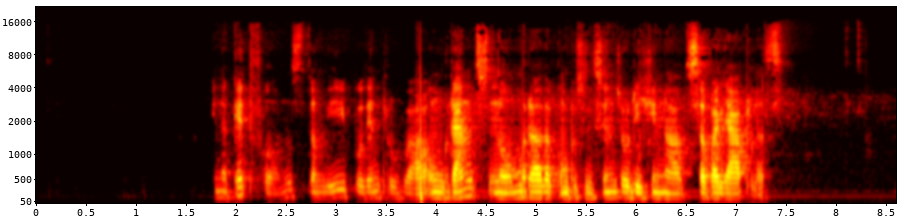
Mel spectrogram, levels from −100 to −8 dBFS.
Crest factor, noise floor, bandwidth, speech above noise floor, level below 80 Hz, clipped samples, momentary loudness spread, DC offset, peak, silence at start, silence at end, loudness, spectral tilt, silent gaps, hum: 24 dB; under -90 dBFS; 16.5 kHz; over 54 dB; -80 dBFS; under 0.1%; 16 LU; under 0.1%; -14 dBFS; 1.8 s; 1.15 s; -35 LUFS; -3 dB/octave; none; none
